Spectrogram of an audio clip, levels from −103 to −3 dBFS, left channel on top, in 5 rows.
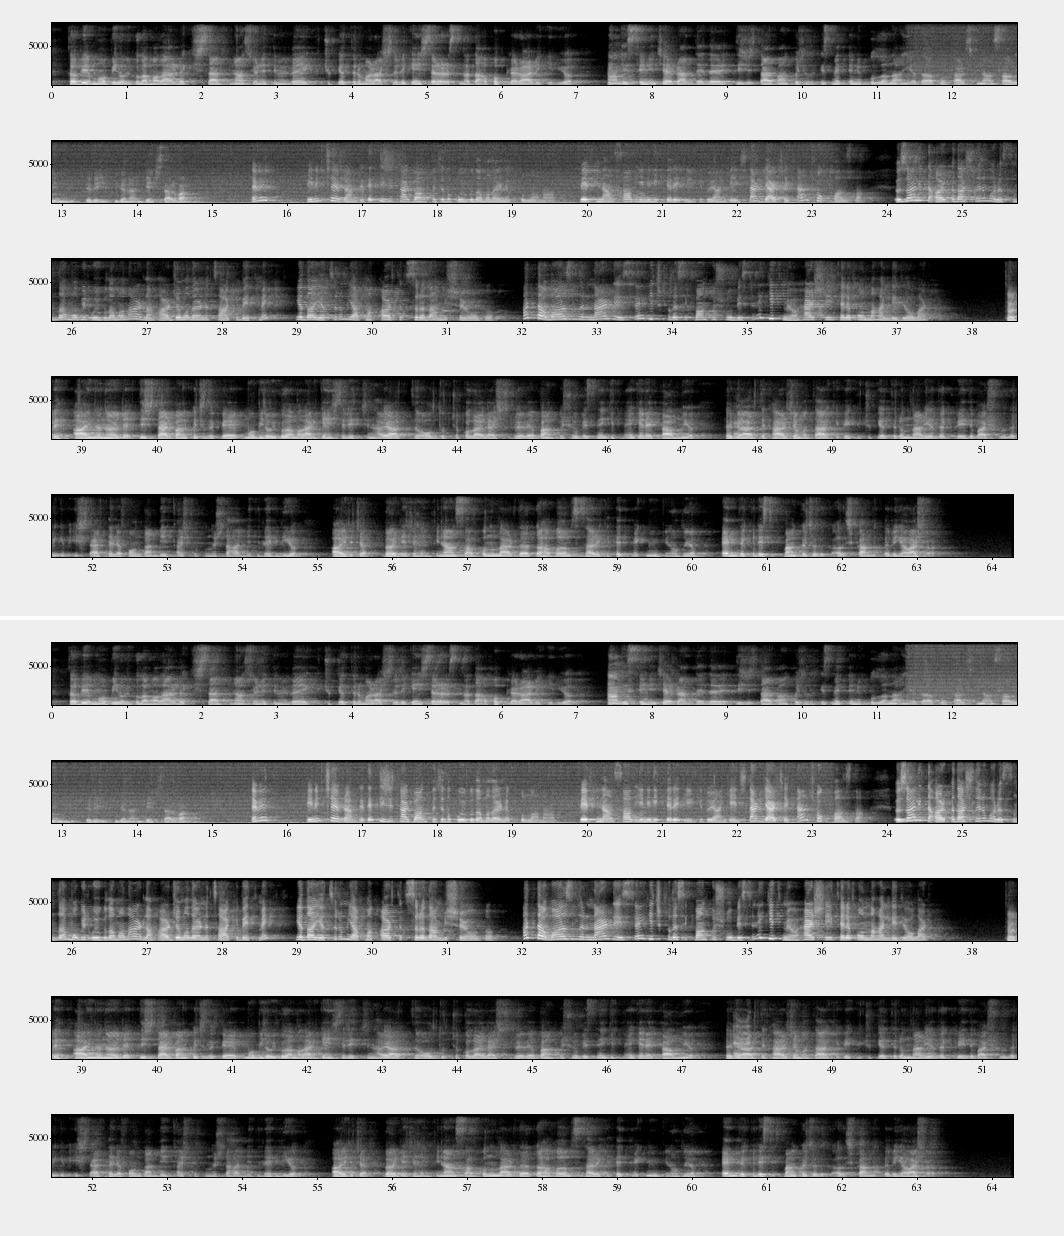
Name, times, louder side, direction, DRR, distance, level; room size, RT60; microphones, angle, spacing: voice 1, 0.2-6.9 7.6-14.9 38.5-47.2 47.6-54.7 55.2-60.1 60.4-63.2, left 1 dB, 20° left, 7 dB, 1.0 m, -29 dB
voice 2, 7.4-8.0 15.5-15.8 16.3-19.6 19.9-23.7 24.1-28.6 29.0-31.6 32.0-37.4 47.7-47.9, right 5 dB, 80° right, 10 dB, 1.0 m, -25 dB
sound 1, 11.4-23.3, right 1 dB, 30° right, 3.6 m, -45 dB
28.5 x 19.5 x 6.2 m, 0.79 s
head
